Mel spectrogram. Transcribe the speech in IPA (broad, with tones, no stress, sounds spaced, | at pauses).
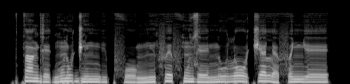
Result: t ã˦ ɡ eː˨ ɡ ũ˦ ɾ u˦ d͡ʒ ĩ˧ ŋ iː˨˦ p f oː˨ ŋ ĩ˨˦ f e˦ f ũ˦ z eː˧ n u˧ l oː˦˨ t͡ʃ ɛ˦ l ɛ˨ f ɛ˦ ɲ eː˦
